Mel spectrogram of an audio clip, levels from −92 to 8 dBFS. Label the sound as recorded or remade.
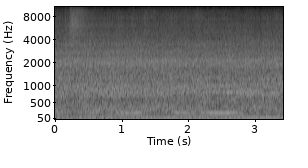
remade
